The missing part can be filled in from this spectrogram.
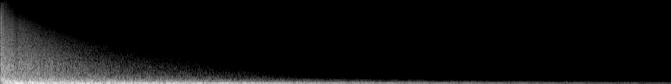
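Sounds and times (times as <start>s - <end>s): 
epic cinematic drum hits: 0.0s - 3.5s.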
